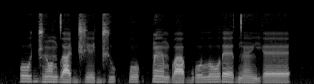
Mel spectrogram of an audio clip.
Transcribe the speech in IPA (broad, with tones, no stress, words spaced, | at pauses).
o˦d͡ʒɔ̃˧ da˨d͡ʒe˨ d͡ʒu˨k͡po˨˦k͡pɛ̃˦˨ba˨ bo˨˦lo˦ ɾɛ˧ dɛ̃˨ jɛ˧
